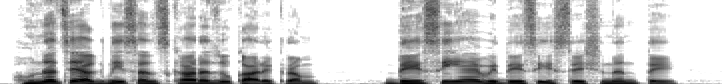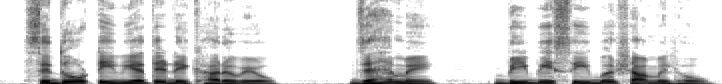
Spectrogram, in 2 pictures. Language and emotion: Sindhi, neutral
